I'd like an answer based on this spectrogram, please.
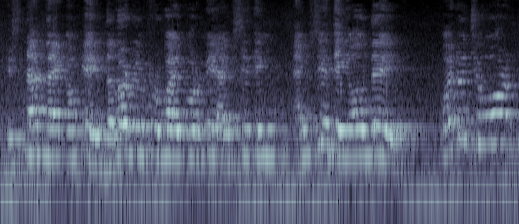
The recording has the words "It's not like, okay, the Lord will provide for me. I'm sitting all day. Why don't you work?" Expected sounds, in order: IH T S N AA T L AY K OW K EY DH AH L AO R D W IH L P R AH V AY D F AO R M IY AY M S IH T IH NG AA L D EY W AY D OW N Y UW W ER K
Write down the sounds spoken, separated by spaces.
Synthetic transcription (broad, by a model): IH T S N AA T L AY K OW K EY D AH L AO R D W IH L P R AH V AY D F AO R M IY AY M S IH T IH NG AA L D EY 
